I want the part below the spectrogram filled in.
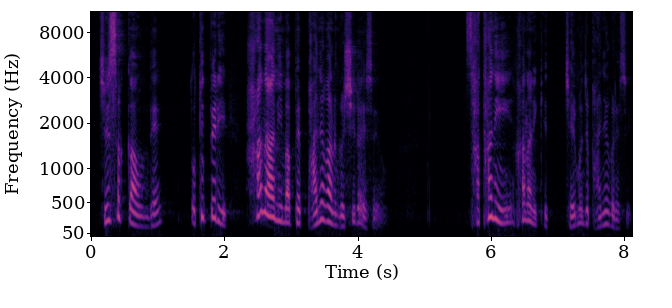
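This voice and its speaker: A pastor preaches, his pitch rising and falling widely as he tells stories. His man's voice has a gravelly edge. He slips in and out of the voices of the people in the tales he tells. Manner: animated storytelling, acting out voices in quotes. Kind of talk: Friday evening sermon.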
